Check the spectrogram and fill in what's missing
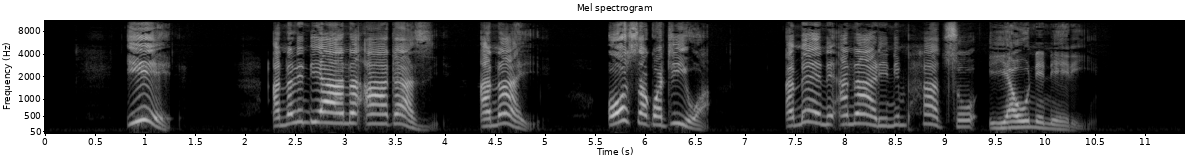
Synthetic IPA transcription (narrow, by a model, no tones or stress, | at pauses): ijɛ | analindianaʔaːkazḭ | anajḭ | ɔsakwatiwa̰ | amɛnɛʔanalindimpʰat͡sɔjaunɛnɛ̰ːɾḭ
